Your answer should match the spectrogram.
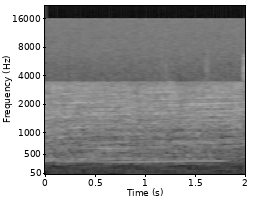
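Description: Race motorcycle engines heard from the trackside through muffled, narrow-band old TV audio: a steady engine note that drops slightly and fades out near the end.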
